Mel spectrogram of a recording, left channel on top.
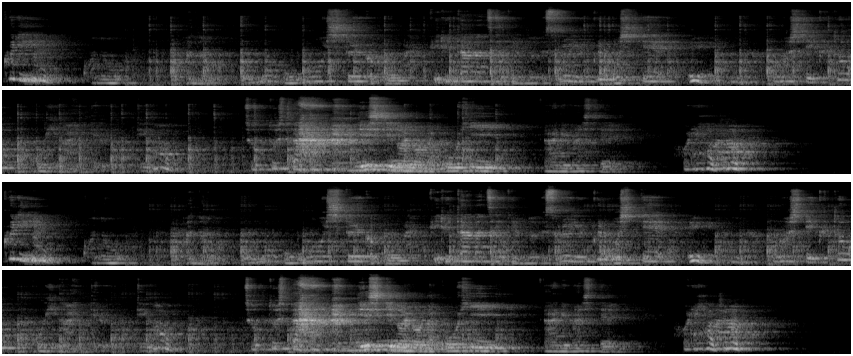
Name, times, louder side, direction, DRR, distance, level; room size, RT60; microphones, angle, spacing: voice 1, 0.0-0.4 0.8-1.2 1.8-6.6 7.3-8.5 8.8-9.6 9.8-10.1 10.9-13.5 13.9-14.6 15.2-15.9, right 2 dB, 20° right, -3 dB, 4.5 m, -30 dB
sound 1, 1.2-13.7, left 1 dB, 55° left, 3.3 m, -41 dB
voice 2, 6.9-7.2 10.0-10.3 11.8-12.9 15.4-15.9, right 1 dB, 75° right, 0 dB, 2.1 m, -32 dB
25.5 x 16.0 x 2.8 m, 0.98 s
head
